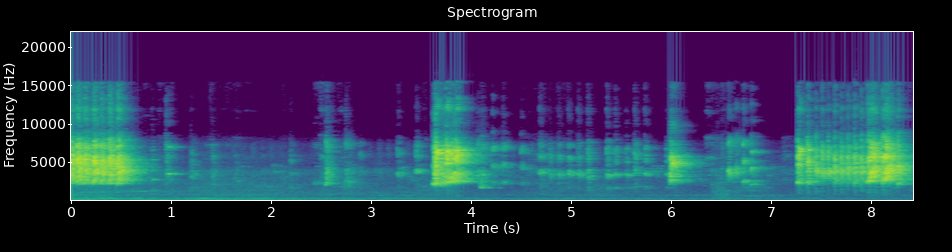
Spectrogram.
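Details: Violet bird chirping and singing when paired with a partner, opening with a loud harsh burst, then scattered soft twitters and quick chips, ending in a sustained rasping high chatter.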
